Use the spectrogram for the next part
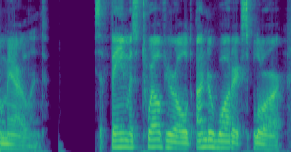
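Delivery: ordinary talk, nothing marked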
